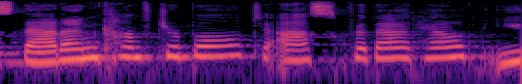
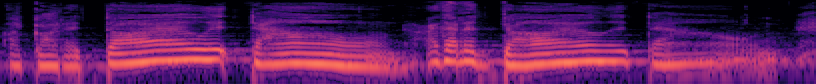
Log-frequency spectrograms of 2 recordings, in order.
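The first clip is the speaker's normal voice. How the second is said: imitating a speaker. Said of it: "She was like".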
